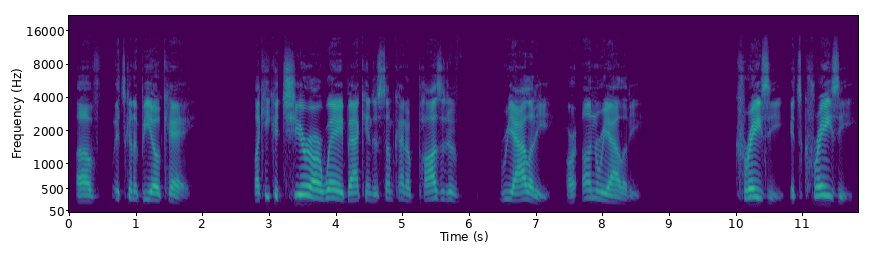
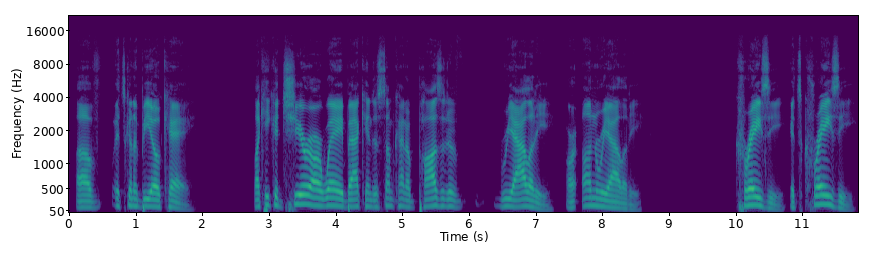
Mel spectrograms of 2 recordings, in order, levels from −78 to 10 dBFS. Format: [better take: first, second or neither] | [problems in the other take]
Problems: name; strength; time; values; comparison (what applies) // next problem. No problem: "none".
second | thin; very; fading below 350 Hz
